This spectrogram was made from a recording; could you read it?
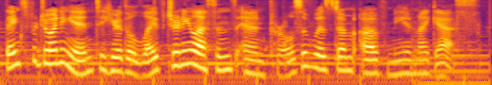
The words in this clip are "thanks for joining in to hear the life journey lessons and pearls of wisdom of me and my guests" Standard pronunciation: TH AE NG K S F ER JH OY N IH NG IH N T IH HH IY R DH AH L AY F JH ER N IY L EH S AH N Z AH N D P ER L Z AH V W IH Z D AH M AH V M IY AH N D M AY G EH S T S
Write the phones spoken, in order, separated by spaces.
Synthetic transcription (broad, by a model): TH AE NG K S F ER JH OY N IH NG IH N T IH HH IY R DH AH L AY F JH ER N IY L EH S AH N Z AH N P ER L Z AH V W IH Z D AH M AH V M IY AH N M AY G EH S S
